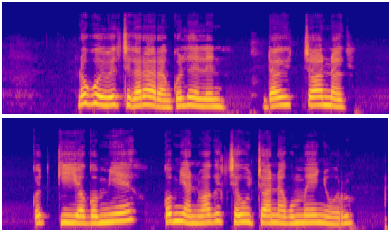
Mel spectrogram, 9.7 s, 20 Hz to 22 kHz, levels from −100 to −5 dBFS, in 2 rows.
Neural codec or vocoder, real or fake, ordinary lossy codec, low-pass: none; real; none; 14.4 kHz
